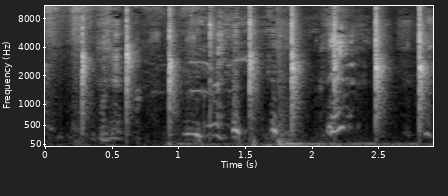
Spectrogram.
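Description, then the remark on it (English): About seven sharp, bright hand claps land at an uneven pace over three seconds, mixed in with someone talking and laughing underneath. “I'm still clapping over blending.”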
